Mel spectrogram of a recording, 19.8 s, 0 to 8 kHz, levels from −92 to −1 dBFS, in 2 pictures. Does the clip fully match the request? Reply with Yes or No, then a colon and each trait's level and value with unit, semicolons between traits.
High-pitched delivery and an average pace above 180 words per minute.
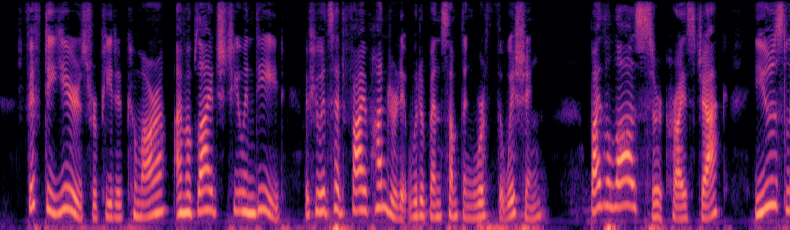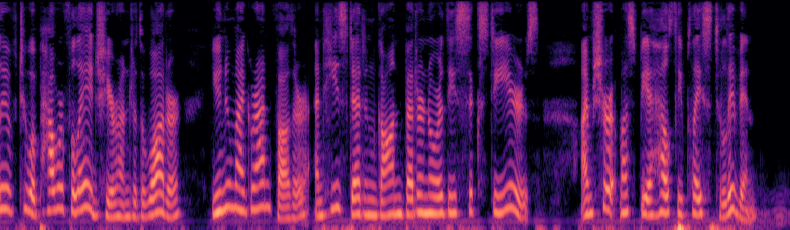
Yes: high, 225 Hz; average, 195 wpm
